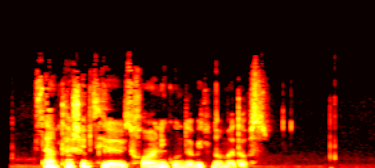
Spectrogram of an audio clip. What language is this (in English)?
Georgian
